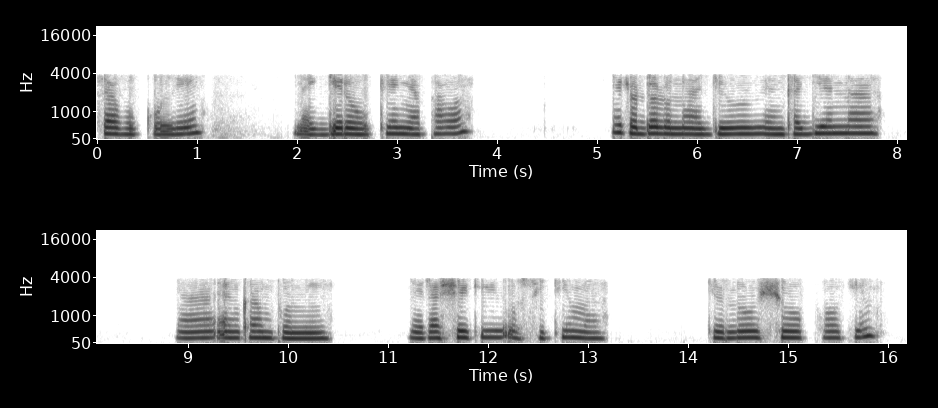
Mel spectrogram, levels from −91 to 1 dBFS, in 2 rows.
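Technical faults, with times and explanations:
Throughout, G.723.1 codec: the speech is band-limited below 4 kHz and sounds muffled and hoarse, with smeared consonants. The heavy damage fits a very low bitrate near 6 kbit/s, where a slowly updated vocal model, rebuilt every 30 ms frame, cannot follow rapid articulation.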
